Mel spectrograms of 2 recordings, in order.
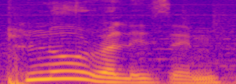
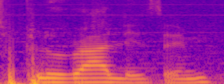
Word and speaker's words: pluralism: It is pluralism and not pluralism. The stress is on the first syllable.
